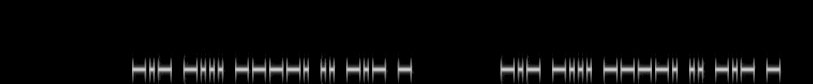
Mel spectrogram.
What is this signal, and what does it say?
Morse code, heard as a keyed tone, about 28 wpm, 700 Hz. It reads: KB9IKT KB9IKT
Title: USA Call Signs - 6 Characters - Repeated 3x - 28wpm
